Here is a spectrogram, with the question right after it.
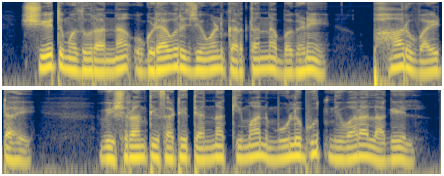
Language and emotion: Marathi, sad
